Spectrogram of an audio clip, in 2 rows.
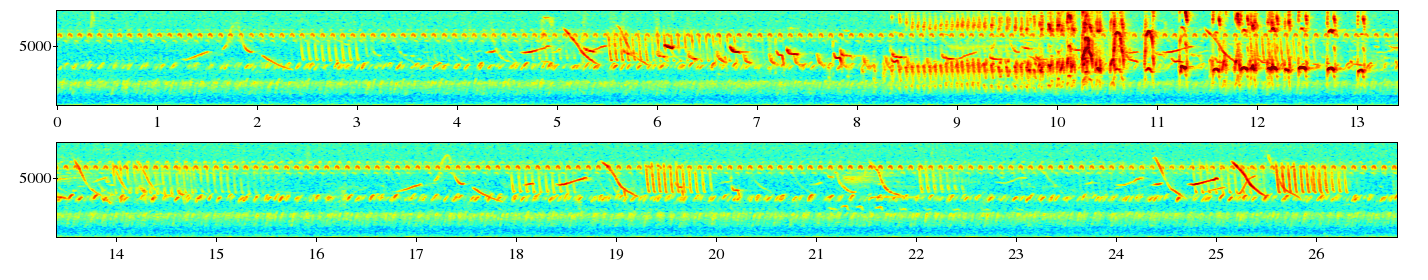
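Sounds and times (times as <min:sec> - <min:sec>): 
high insect-like whine at summer dusk near Vedia, Buenos Aires province, Argentina: 0:00.0 - 0:26.8
birds chirping and calling at summer dusk near Vedia, Buenos Aires province, Argentina: 0:07.9 - 0:13.3.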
